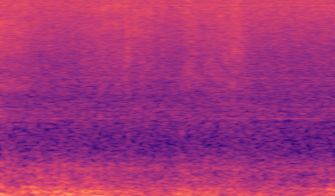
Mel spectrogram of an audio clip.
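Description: Low rumbling thunder from a thunderstorm, a steady deep roll that stays at a moderate level and fills the background throughout, without any talk.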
